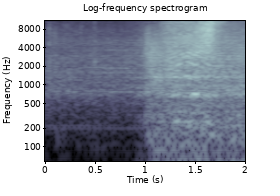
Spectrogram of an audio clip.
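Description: Faint low background for about a second, then a sudden swelling whoosh and the music of a TV commercial coming in.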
